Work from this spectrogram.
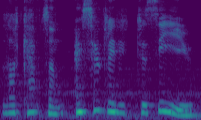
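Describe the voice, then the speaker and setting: A man's voice: high-pitched, animated, moderate pace, soft background music, pitched above the performer's own voice. A man voicing an anxious, devoted female officer in a video game, earnest and worried. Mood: flustered relief.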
